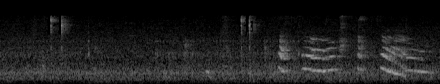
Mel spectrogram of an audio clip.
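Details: Domestic cats play fighting indoors; after quiet scuffling and a few soft taps, two drawn-out meowing cries with falling pitch arrive in the last second and a half.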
